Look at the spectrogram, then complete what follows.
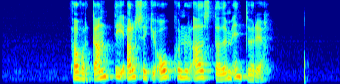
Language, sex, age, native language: Icelandic, female, 40-49, Icelandic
